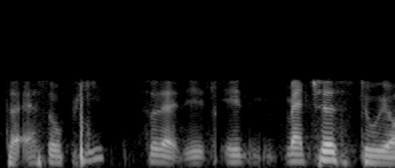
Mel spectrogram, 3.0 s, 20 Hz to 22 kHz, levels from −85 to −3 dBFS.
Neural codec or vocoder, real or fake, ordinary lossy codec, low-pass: codec, 24 kHz, 3.1 kbps, DualCodec; fake; Opus, 16 kbps; 3.6 kHz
